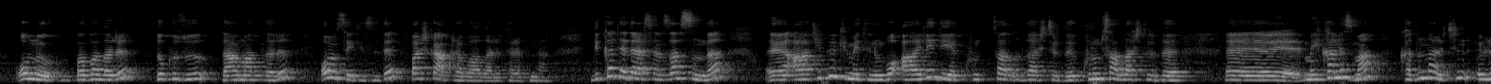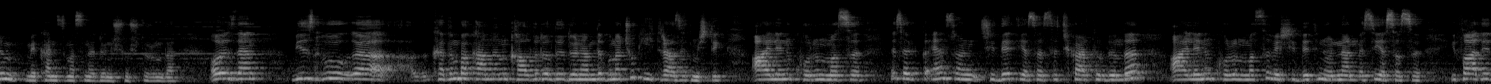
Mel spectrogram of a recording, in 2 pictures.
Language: Turkish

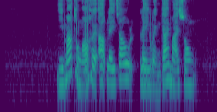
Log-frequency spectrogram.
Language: Cantonese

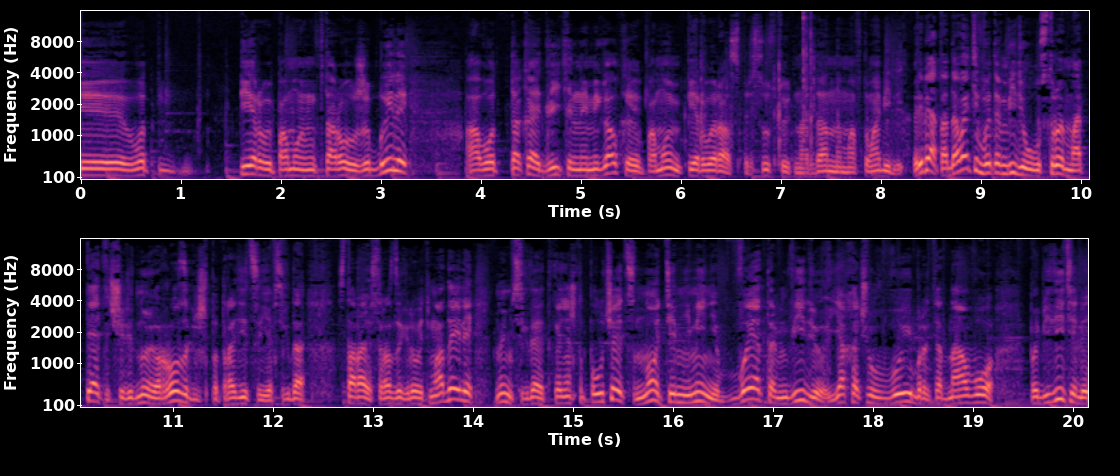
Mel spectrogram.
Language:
Russian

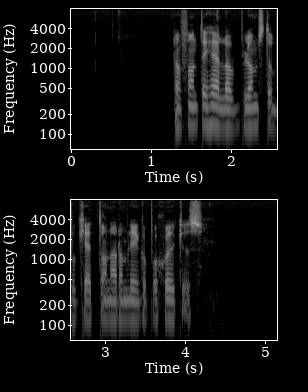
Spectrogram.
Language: Swedish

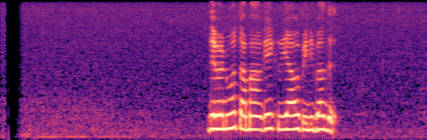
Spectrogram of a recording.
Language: Sinhala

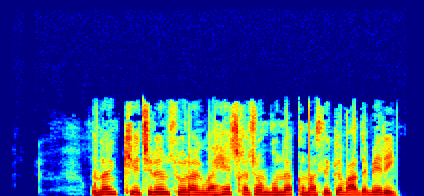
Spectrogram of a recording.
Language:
Uzbek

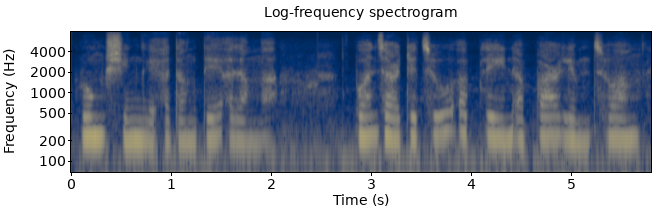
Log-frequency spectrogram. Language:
Mizo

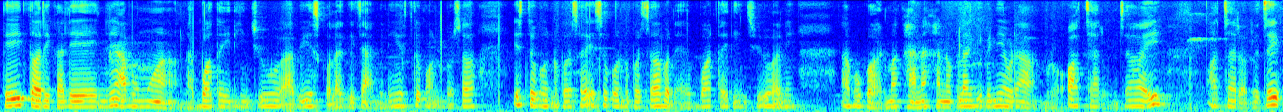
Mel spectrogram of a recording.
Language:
Nepali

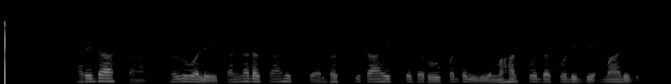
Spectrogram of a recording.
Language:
Kannada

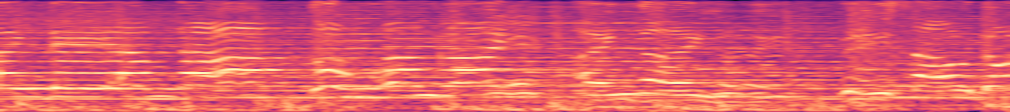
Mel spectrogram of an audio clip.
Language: Vietnamese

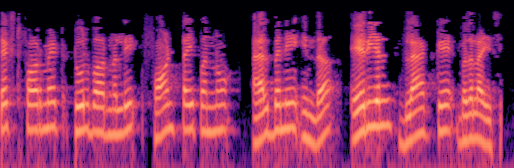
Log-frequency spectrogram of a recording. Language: Kannada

